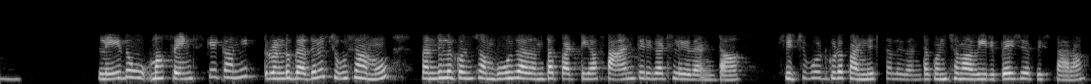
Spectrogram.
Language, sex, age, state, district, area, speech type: Telugu, female, 18-30, Telangana, Ranga Reddy, urban, conversation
